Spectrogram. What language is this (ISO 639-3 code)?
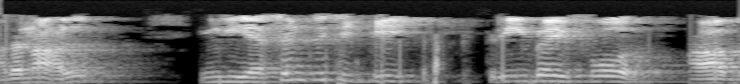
tam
